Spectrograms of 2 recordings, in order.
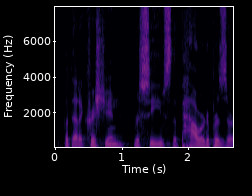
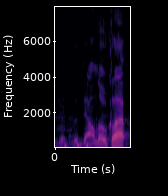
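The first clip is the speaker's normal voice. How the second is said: ordinary delivery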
